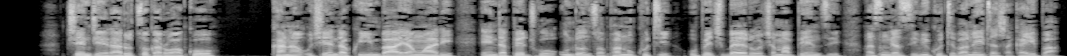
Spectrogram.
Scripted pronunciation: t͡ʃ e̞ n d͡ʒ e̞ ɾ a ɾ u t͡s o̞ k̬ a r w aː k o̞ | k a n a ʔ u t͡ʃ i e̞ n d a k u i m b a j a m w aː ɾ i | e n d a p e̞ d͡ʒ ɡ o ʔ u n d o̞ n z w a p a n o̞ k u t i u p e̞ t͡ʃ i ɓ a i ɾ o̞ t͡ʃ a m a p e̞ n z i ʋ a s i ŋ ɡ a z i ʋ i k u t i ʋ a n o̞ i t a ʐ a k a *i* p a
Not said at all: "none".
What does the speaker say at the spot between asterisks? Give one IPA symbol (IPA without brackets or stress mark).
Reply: iː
